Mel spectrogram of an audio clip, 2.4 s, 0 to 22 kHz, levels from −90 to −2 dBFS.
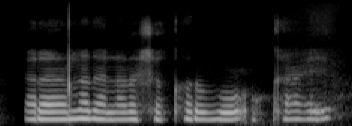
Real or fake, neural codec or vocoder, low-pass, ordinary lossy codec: fake; autoencoder, 48 kHz, 32 numbers a frame, DAC-VAE, trained on Japanese speech; 19.8 kHz; none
